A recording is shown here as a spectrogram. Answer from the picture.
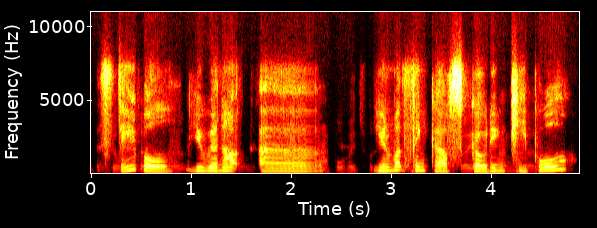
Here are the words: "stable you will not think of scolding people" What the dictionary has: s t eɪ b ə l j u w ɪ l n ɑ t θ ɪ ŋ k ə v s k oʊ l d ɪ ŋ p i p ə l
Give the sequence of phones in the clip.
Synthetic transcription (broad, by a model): s t eɪ b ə l j u w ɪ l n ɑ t θ ɪ ŋ k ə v s k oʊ d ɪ ŋ p i p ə l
